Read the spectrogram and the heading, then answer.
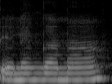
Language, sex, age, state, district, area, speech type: Odia, female, 45-60, Odisha, Mayurbhanj, rural, spontaneous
